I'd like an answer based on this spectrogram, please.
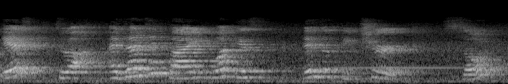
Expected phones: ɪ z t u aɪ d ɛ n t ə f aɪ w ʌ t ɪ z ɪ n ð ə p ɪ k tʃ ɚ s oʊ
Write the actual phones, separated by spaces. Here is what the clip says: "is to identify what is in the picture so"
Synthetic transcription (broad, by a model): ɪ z t u aɪ d ɛ n t ə f aɪ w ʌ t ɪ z ɪ n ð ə f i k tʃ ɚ s oʊ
